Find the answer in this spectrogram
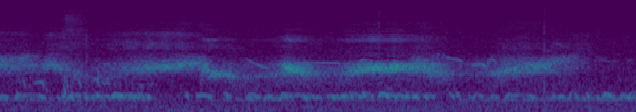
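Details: On a Mykland bog at a May morning lek of twelve male and two female black grouse: pulsing low bubbling under a drawn-out rasping, wavering hiss lasting most of three seconds.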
